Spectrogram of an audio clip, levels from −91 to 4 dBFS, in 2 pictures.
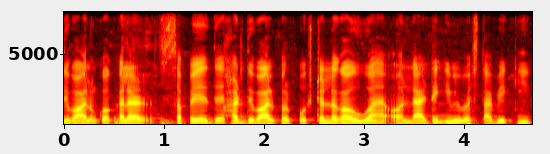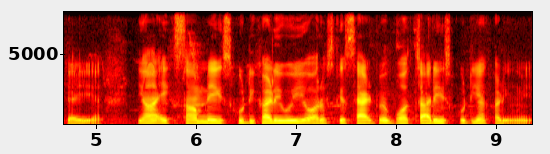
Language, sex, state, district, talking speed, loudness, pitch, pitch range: Hindi, male, Bihar, Jahanabad, 230 wpm, -21 LUFS, 105 Hz, 100-115 Hz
